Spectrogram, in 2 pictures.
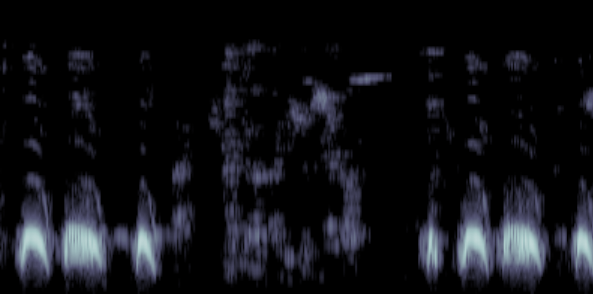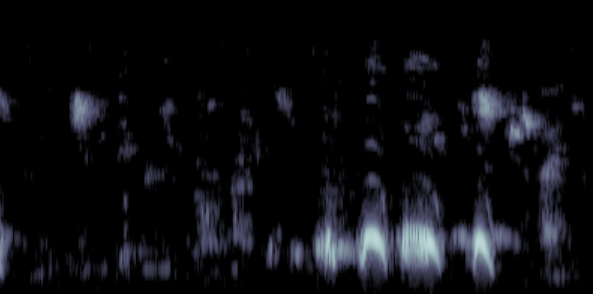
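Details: Spotted dove, Malaysian line, four months old, thúc gù style. It gives three bursts of low arched coos, each a cluster of three or four notes, separated by pauses of about two seconds, with soft faint chatter between.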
